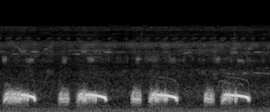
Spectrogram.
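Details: ['Spotted dove calling to lure birds into a trap: three pairs of a short clipped coo followed by a longer, gently falling croo, evenly spaced.']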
